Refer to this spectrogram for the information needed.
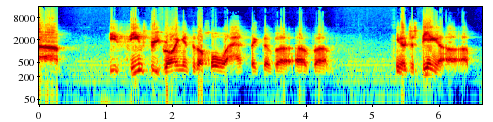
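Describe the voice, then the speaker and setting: Man's voice against noticeable background noise. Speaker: boxing ring announcer. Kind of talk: interview answer.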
